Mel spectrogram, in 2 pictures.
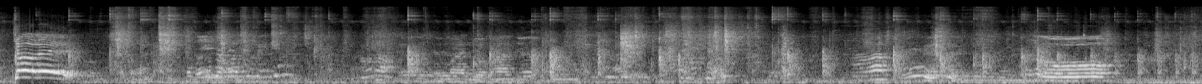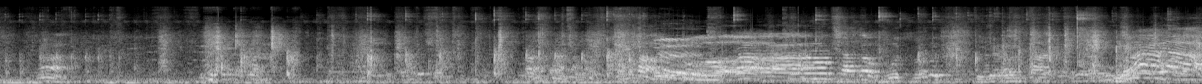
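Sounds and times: men calling out loudly: 18.4s - 20.5s, 23.0s - 24.0s.

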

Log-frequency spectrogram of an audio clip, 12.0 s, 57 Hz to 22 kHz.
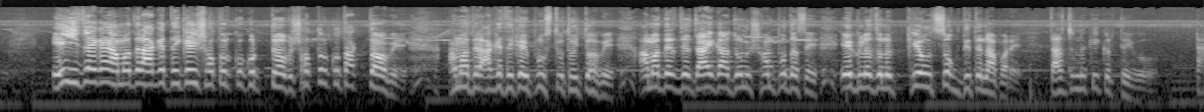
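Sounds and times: insects droning: 0.0s - 12.0s
man speaking: 0.6s - 11.6s.

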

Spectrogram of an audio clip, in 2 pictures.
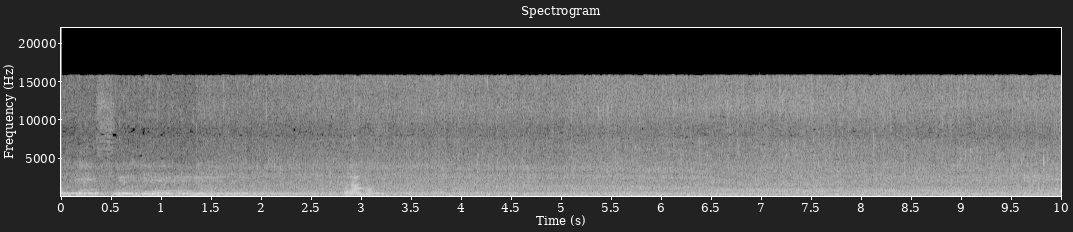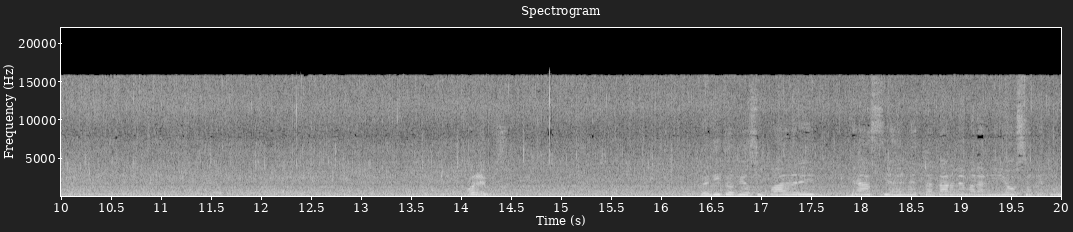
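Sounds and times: stream water running over rocks: 0.0s - 20.0s.

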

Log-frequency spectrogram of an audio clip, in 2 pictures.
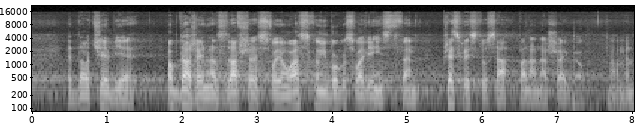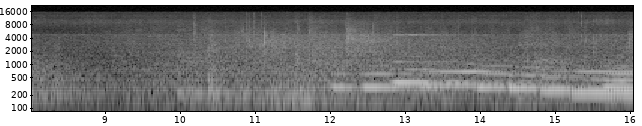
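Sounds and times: soft organ music: 11.4s - 16.0s.

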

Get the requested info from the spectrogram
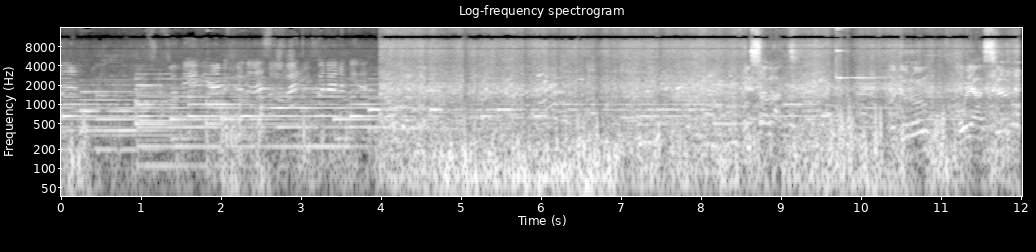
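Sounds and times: low street rumble: 1.7s - 12.0s.

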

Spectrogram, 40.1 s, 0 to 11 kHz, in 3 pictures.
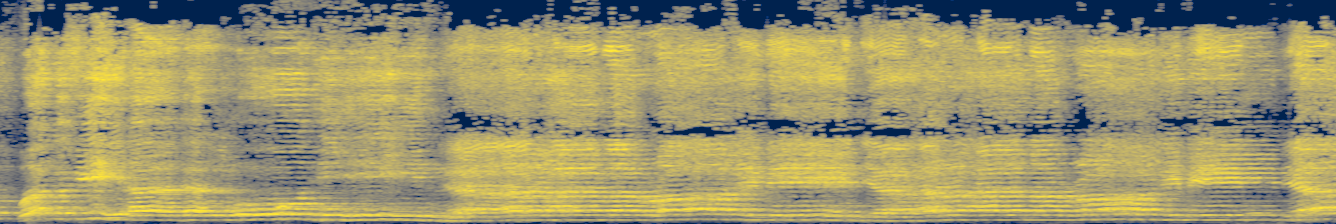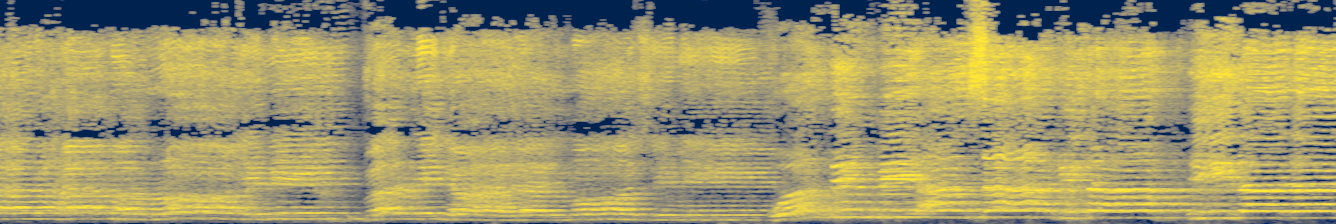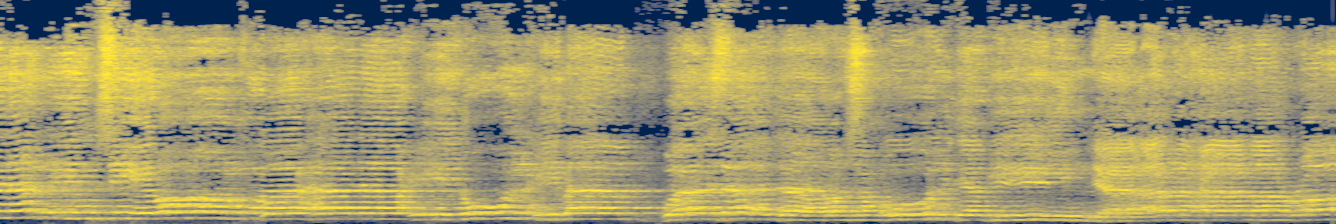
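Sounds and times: men chanting into microphones: 0.0s - 40.0s.

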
